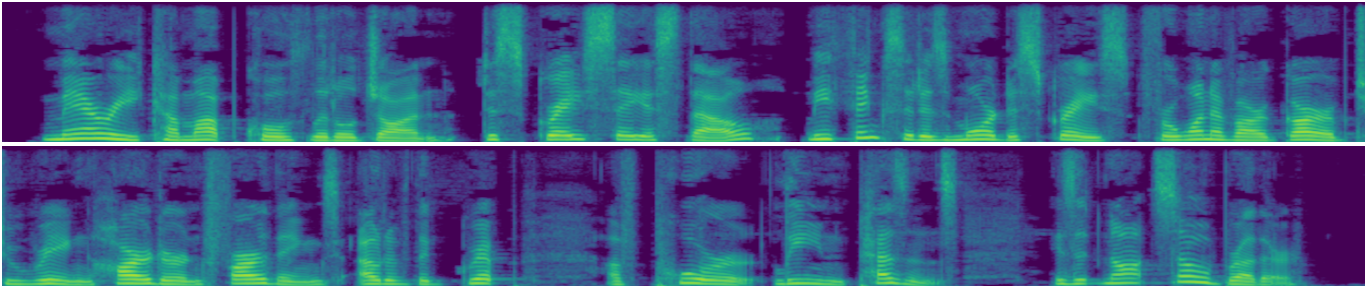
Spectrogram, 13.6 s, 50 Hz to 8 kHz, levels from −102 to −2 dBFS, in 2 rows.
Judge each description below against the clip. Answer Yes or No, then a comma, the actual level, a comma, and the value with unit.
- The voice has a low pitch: No, high, 205 Hz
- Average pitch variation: Yes, average, 3.9 semitones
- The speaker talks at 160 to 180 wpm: Yes, average, 165 wpm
